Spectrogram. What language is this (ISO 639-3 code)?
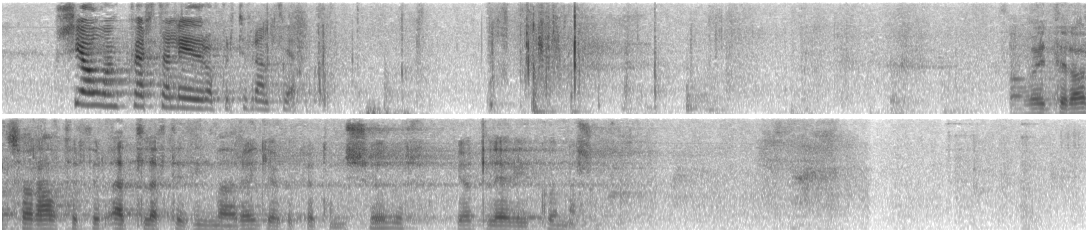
isl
